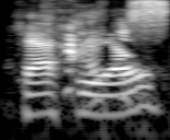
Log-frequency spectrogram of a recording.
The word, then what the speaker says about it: Caprielle: It's Capriella. Caprielle. Caprielle. How do you spell that? Like Cap Attack. CAP.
